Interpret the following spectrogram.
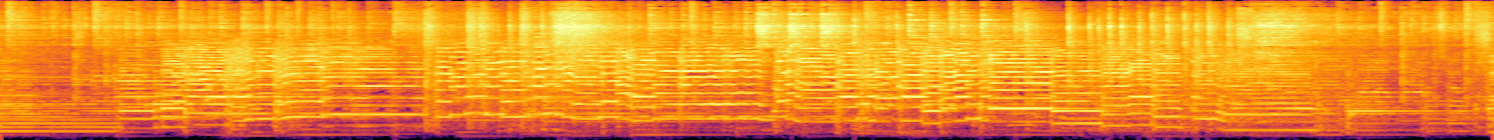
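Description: Electric guitar playing a busy lead line of quick single notes over a band backing track with bass and cymbals.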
